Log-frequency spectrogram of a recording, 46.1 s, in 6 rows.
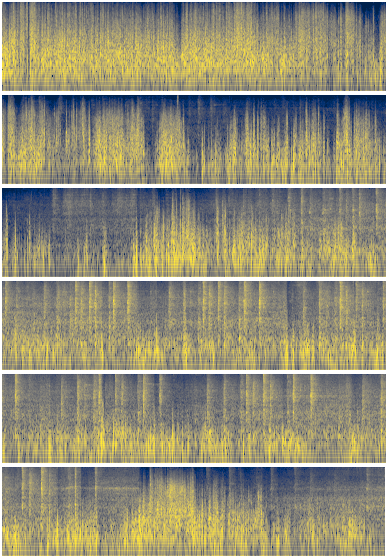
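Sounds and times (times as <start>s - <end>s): diesel train engine rumble: 7.3s - 46.0s
wheels clicking over rail joints: 19.7s - 34.1s, 34.8s - 40.4s.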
